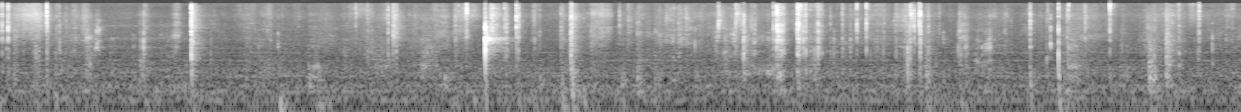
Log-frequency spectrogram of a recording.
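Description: Trading cards being handled at a table: scattered soft clicks and rustles of slick chrome cards being slid, set down and fitted into a clear plastic toploader, with one sharper click about six seconds in.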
